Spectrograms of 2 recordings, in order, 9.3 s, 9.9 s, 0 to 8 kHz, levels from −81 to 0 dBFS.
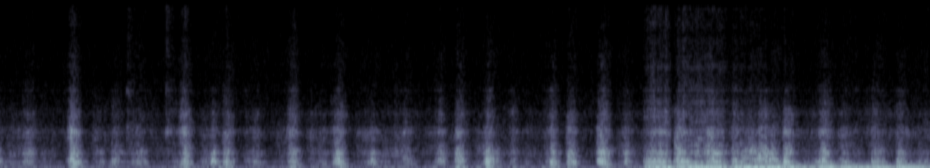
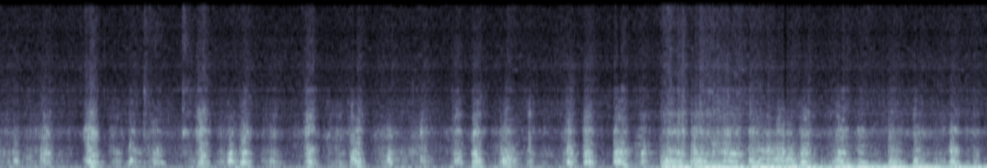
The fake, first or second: second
